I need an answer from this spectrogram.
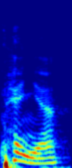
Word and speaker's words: Pena: Pena, it's spelled Pena. It's actually pronounced Pena, but Pena 207.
